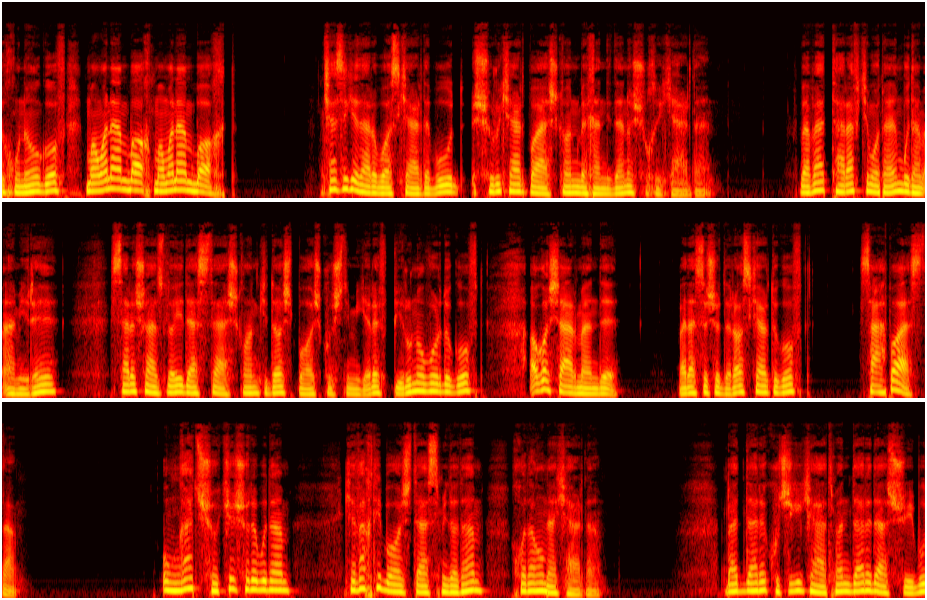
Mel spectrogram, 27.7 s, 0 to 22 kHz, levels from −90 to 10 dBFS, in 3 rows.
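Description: Compressed frames were skipped. The decoder dropped whole frames, which fits a 23.2 ms frame length, so the speech jumps ahead: about a tenth of a second at 5.90 s, less at 8.76–8.78 s, and about 0.4 s at 23.90 s.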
